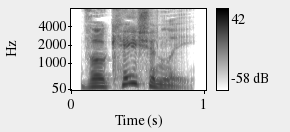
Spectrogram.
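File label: "vocationally", British English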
